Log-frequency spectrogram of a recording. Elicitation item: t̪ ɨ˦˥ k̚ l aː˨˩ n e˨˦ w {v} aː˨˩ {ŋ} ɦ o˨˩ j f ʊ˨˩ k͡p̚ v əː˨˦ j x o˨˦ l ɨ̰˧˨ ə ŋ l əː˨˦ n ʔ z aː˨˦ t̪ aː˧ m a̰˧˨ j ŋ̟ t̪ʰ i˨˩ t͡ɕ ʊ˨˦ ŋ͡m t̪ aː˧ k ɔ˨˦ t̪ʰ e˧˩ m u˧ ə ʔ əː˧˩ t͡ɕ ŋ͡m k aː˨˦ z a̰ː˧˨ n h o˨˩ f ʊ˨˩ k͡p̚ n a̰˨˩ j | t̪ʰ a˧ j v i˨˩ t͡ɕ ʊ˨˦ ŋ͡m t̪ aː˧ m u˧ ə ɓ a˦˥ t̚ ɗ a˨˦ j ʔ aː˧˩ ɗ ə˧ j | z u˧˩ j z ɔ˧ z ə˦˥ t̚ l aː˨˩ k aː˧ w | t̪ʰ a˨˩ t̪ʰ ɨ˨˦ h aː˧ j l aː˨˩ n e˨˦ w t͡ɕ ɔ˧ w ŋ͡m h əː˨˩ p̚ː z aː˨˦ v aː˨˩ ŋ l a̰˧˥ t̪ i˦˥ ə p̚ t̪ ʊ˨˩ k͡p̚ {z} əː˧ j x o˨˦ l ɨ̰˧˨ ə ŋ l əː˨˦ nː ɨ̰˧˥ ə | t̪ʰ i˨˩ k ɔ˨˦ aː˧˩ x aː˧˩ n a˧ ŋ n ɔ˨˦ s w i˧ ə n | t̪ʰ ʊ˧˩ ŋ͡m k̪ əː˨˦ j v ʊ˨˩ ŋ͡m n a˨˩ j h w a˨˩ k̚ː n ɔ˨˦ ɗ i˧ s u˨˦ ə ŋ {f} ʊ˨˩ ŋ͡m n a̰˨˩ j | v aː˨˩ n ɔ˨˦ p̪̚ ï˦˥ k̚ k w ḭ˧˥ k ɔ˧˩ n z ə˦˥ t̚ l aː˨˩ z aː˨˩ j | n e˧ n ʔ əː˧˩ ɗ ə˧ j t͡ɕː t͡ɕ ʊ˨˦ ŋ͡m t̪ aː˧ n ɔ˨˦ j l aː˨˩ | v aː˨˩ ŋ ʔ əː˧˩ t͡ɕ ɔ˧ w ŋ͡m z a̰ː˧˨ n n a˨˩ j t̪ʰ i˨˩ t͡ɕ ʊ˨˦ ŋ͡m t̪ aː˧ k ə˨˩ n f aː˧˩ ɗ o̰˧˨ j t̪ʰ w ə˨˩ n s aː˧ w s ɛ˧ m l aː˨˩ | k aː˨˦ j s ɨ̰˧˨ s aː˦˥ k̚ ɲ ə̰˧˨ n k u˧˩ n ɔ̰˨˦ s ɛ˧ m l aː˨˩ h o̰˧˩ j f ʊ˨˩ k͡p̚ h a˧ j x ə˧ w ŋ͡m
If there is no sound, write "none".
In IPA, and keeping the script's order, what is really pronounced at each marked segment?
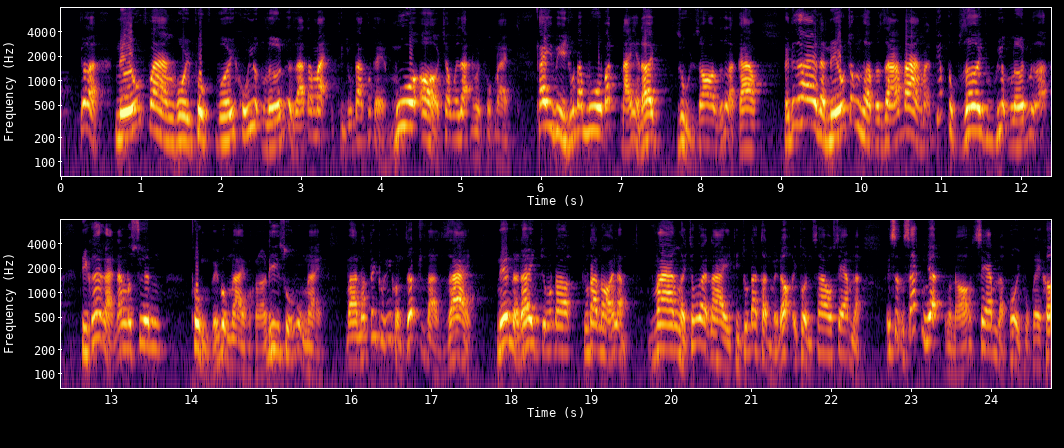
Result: v, ŋ, z, v

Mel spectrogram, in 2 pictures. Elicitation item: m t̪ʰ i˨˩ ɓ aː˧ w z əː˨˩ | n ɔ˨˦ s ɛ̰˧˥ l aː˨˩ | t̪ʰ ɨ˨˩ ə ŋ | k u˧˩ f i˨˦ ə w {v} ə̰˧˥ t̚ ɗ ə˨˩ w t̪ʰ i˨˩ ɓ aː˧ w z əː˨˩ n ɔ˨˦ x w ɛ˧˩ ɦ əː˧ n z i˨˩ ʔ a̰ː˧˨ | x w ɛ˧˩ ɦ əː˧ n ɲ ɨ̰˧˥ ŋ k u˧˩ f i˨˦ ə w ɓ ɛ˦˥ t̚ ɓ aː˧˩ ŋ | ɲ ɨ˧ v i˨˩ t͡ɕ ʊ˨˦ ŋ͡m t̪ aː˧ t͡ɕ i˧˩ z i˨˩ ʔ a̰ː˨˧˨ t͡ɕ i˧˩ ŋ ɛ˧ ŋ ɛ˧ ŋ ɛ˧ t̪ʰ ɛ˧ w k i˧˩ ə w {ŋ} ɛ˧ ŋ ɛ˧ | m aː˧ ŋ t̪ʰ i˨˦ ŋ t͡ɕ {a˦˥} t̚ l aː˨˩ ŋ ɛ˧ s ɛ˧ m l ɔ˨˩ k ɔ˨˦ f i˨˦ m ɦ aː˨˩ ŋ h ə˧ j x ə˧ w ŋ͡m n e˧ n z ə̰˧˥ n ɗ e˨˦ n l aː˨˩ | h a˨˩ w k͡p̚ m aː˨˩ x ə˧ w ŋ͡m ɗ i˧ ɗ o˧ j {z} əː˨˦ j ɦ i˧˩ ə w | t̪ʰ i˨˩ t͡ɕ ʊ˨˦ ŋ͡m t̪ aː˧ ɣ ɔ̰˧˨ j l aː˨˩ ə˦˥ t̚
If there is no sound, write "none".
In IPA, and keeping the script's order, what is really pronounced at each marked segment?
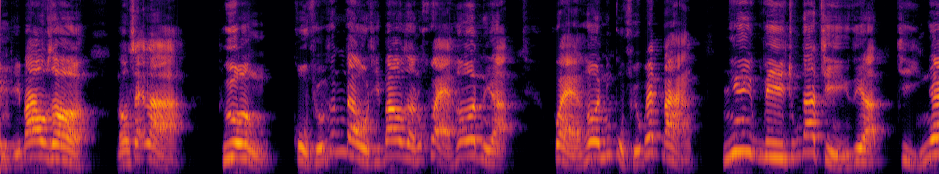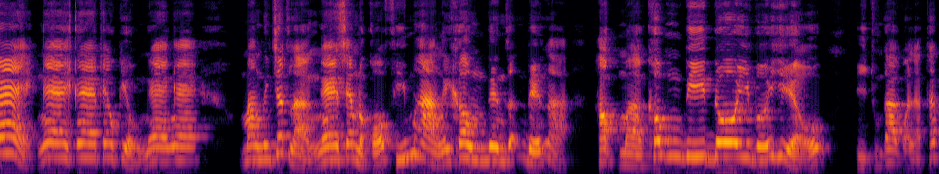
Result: z, ŋ, ə˦˥, v

